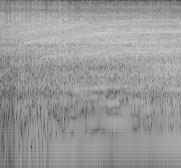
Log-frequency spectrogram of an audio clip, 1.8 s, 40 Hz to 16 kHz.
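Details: Rebuilt starter from a 1967 Pontiac Firebird that sat decades, bench-tested after commutator cleanup: steady high whir that climbs briefly then holds even pitch and cuts off cleanly; starter spins freely and strong.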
